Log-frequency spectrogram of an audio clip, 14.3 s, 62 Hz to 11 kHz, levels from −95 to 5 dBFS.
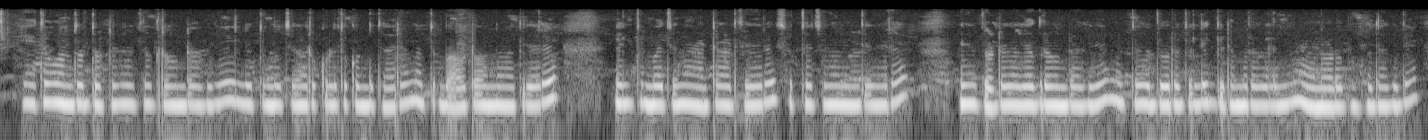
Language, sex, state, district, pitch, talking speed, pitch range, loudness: Kannada, female, Karnataka, Dharwad, 230 Hz, 110 wpm, 225-240 Hz, -13 LUFS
